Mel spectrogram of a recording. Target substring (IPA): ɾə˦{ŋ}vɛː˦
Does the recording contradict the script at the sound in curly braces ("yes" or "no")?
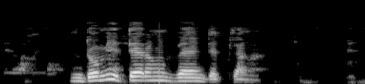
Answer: no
